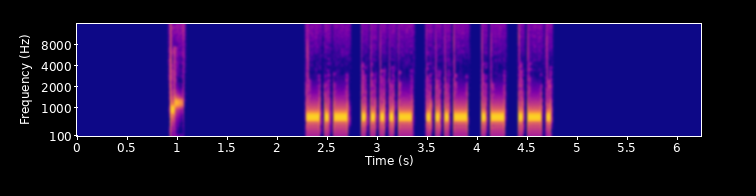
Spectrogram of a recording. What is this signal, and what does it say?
Morse code, heard as a keyed tone, about 26 wpm, 700 Hz. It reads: K4VAR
